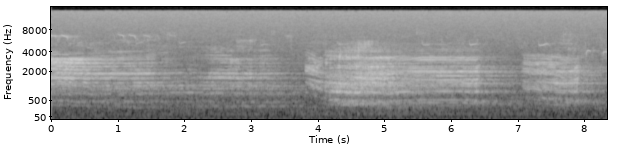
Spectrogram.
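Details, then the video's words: Red deer stag during the rut in woodland in Mecklenburg-Vorpommern, Germany, late September; distant drawn-out harmonic roars, one long bellow in the middle and a shorter one at the end, over a faint background hiss. "Rotwild-Brunft Teil-1, rutting hart"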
